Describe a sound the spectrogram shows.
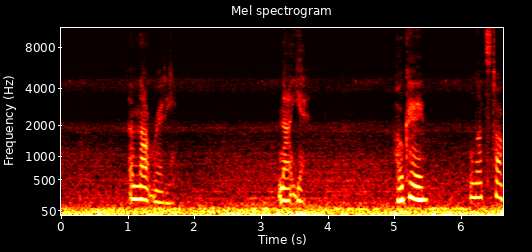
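A young girl speaks calmly in short phrases, close by.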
